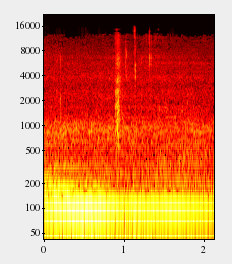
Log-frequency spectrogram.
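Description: A steady low hum from a running motor, with a few faint clicks about a second in.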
